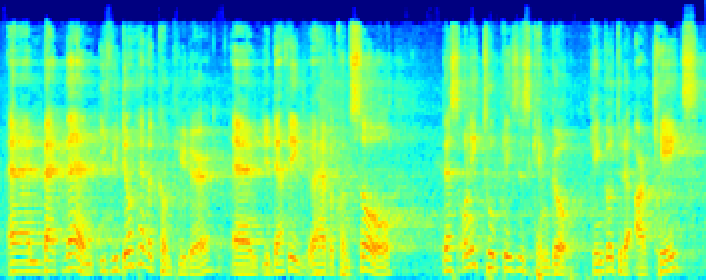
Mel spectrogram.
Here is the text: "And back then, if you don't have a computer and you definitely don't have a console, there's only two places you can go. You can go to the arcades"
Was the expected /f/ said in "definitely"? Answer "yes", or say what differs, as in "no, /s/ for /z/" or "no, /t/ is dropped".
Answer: yes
